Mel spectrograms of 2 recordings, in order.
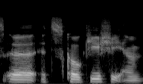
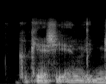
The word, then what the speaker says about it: KokeshiMV: How do I pronounce the project name? KokeshiMV? – Hello. – Is that right? – Yeah, it's KokeshiMV, yeah. – KokeshiMV.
